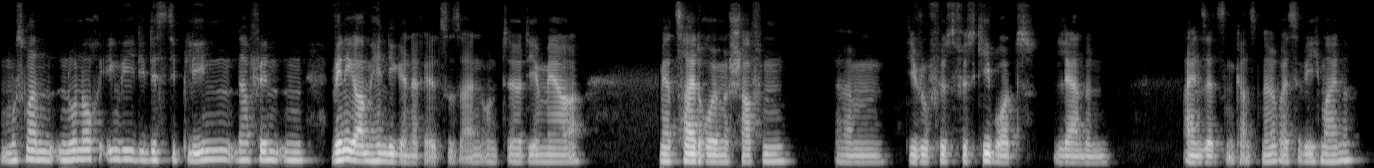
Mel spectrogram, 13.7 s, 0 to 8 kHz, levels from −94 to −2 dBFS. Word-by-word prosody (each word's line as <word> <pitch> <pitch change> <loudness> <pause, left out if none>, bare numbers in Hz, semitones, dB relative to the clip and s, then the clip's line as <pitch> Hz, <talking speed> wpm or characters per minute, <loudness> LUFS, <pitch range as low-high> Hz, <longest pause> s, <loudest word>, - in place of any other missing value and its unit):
muss 145 +1 -2
man 155 -2 +2
nur 150 +2 +3
noch 165 0 +1
irgendwie 165 0 0
die 150 -1 -2
Disziplin 150 +1 0
da 150 0 0
finden, 150 -1 0 0.2
weniger 150 0 +8
am 135 0 +4
Handy 135 -1 +4
generell 115 -2 -4
zu - - -11
sein 60 0 -7
und, 120 +1 -10
äh, 120 -1 -2
dir 120 0 -2
mehr 120 +1 -2 0.7
mehr 125 -1 +2
Zeiträume 125 -2 +5
schaffen, 125 +2 -4 0.4
ähm, 115 -1 -6 0.2
die 120 - 0
du 120 0 0
fürs 125 +1 -3
fürs 125 0 -5
Keyboard 115 -4 +1
lernen 110 -1 -3 0.7
einsetzen 115 -1 -1
kannst, - - -8
ne? 125 +3 -2
Weißt 120 0 -4
du, - - -7
wie 130 - 0
ich 130 - -5
meine? 140 +4 -2
125 Hz, 160 wpm, -26 LUFS, 120-145 Hz, 0.7 s, weniger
